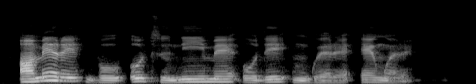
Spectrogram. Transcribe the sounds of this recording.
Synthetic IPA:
ɔ˦mɪ˦ɾɪ˦bʊ˨o˦tu˨ni˦me˦ʊ˨dɪ˦ŋ̩˨ɡʷe˨ɾe˨e˦ŋʷe˨ɾḛ˨

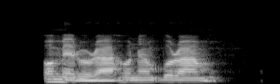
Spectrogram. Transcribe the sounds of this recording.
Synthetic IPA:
o˦me˨ɾʊ˨ɾa˨ɦʊ˦na˨ŋ͡m̩˦k͡pʊ˦ɾa˦mʊ˨

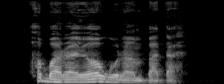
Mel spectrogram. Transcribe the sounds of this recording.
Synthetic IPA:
a˦ɡ͡ba˨ɾa˨jɔ˦ɡʷʊ˨na˨m̩˨pa˨ta˨

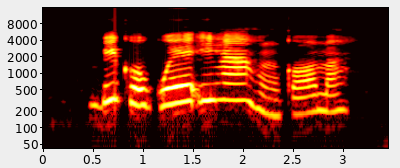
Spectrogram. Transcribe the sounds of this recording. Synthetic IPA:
bi˦ko˨kʷeː˨˦i˦ɦa˦a˦ɦʊ˨ŋ̩˨kɔ˨ɔ˦ma˦

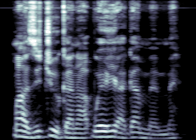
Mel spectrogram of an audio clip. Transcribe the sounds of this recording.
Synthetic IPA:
k͡pa˦˨zi˦t͡ʃu˦˨ka˨na˨a˨k͡pe˦ɦi˦a˨ɡa˦m̩˨me˨m̩˦me˦

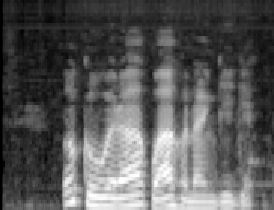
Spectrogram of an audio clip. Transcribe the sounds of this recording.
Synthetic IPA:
o˦ko˨we˨ɾa˦a˦kʷa˦a˦ɦʊ˨na˨ŋ̩˨ɡi˨ɡe˨

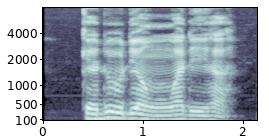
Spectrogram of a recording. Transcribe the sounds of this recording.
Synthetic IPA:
ke˨dʊ˦dɪ˦ɔ˨ŋʷʊ˨ŋʷa˦di˦ɦa˦˨

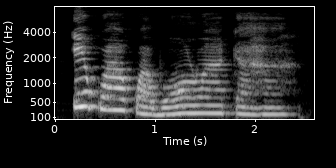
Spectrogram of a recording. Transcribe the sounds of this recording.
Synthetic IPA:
ɪ˦kʷa˦a˦kʷa˨bʊ˨ɔ˦ɾʊ˦a˦ka˦ɦa˦

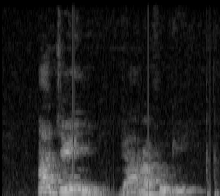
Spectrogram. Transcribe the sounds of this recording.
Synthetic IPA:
a˦d͡ʒe˦ɲi˨ɡa˨a˨ɾa˦fʊ˦ɡɪ˦

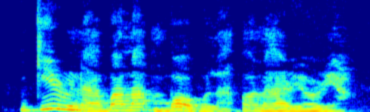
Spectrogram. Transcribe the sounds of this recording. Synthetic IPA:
ŋ̩˨ki˦ɾu˨na˨a˨ɡ͡ba˦la˦ŋ͡m̩˨ɡ͡bɔ˦ɔ˨bʊ˨la˨ɔ˦na˨a˦ɾɪ˨ɔ˦ɾja˨

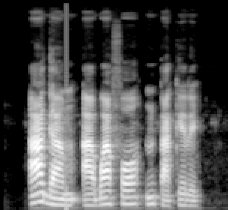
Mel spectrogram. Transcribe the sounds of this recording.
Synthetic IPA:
a˦ɡa˨m̩˨a˨ɡ͡ba˦fɔ˦n̩˦ta˨kɪ˦ɾɪ˦

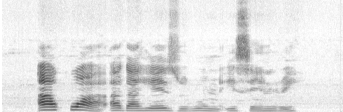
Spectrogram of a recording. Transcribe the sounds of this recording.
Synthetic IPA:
a˦kʷa˦˨a˦ɡa˦ɣe˦zu˨ɾu˦m̩˦˨i˦si˦n̩˦ɾɪ˦

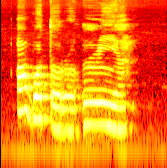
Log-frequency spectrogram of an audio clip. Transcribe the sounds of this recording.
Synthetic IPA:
ɔ˦ɡʷɔ˦tɔ˨ɾɔ˨n̩˦ɾi˦ja˦

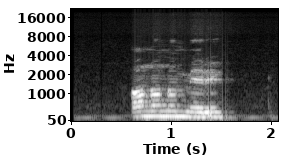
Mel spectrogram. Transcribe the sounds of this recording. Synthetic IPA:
ɔ˦nʊ˦nʊ˦m̩˦mi˨ɾi˦

